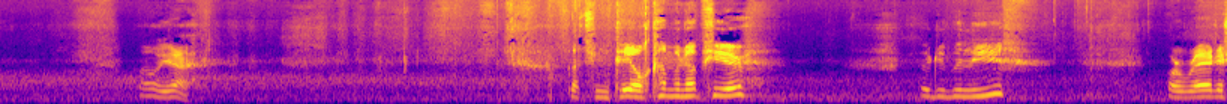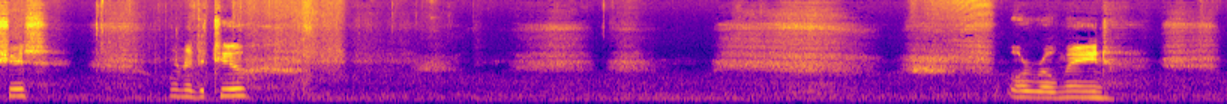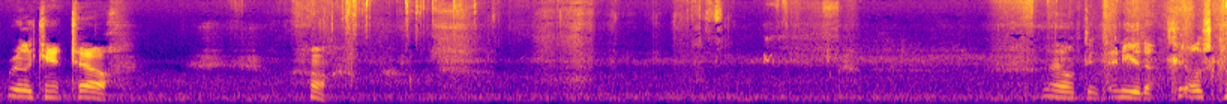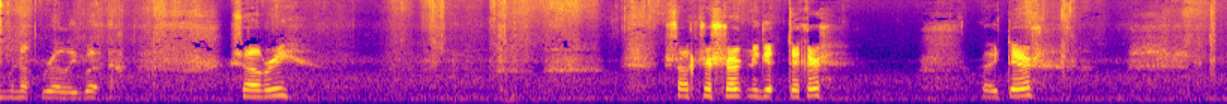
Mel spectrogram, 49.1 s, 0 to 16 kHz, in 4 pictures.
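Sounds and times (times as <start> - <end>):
man breathing: 0.4 - 5.7, 7.5 - 9.2, 10.1 - 11.7, 12.8 - 14.0, 14.7 - 22.3, 23.4 - 24.6, 25.7 - 43.5, 45.2 - 46.6, 47.2 - 49.0
footsteps on garden soil: 35.0 - 38.6.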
